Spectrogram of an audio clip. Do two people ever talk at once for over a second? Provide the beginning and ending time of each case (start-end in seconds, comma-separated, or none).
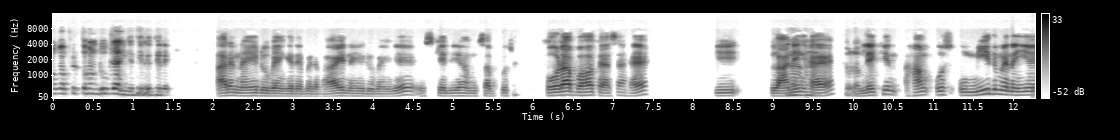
none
